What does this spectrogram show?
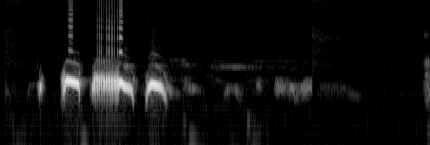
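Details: Spotted dove used as a decoy, calling to draw wild doves in for trapping: one full cooing phrase, a brief note, a long rolling burred coo, then a clear falling coo, followed by quiet murmurs.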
